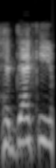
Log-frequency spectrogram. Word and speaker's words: Hideki: No, it is Hideki Matsuyama. Ah, yes.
